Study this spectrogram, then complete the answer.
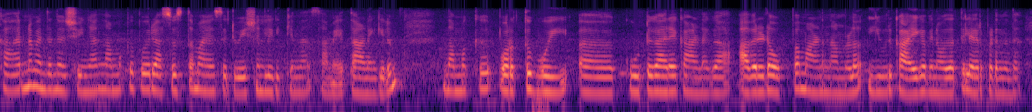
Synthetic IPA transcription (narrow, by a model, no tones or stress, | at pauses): kaːɾɐɳɐmend̪enːut͡ɕejiɲːaːlnɐmukːipːoːoɾuɐswɐst̪ɐmaːjɐsitːuwe̞ːʂɐniliɾikʲːunːɐsɐmɐ̰jɐ̰t̪ːaːɳe̞ŋɡilum | nɐmukːɨpurɐt̪ːɨpo̞ːjikuːʈːuɣaːɾe̞kaːɳuɣɐɐ̰ʋɐɾuɽe̞o̞pːɐmaːɳɨnɐmːɐɭiːo̞ɾukaːjuɣɐʋino̞ːd̪ʱɐt̪ːileːrpe̞ɽunːɐðɨ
